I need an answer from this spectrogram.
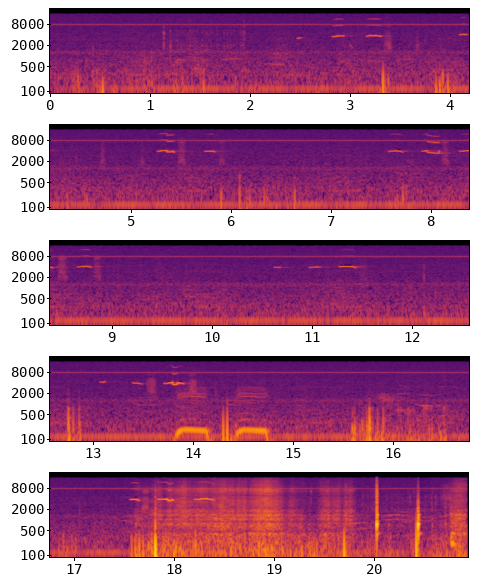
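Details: Baby hedgehog squeaking: short, thin high-pitched squeaks scattered in small clusters over a quiet background, with a few soft low bursts and a louder rustling, handling noise near the end.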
